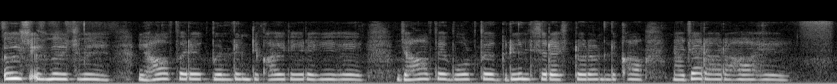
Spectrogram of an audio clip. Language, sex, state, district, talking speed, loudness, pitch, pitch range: Hindi, female, Rajasthan, Jaipur, 160 wpm, -16 LUFS, 235 Hz, 225-240 Hz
